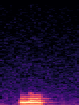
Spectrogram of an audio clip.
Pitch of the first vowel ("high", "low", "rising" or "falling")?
high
